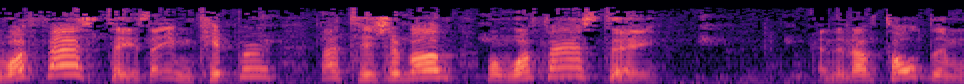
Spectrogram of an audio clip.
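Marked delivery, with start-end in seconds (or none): 0.0-3.3 high-pitched baffled questioning; incredulous. Acted. Old man hears of fast day, incredulous. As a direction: fire back questions in disbelief.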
